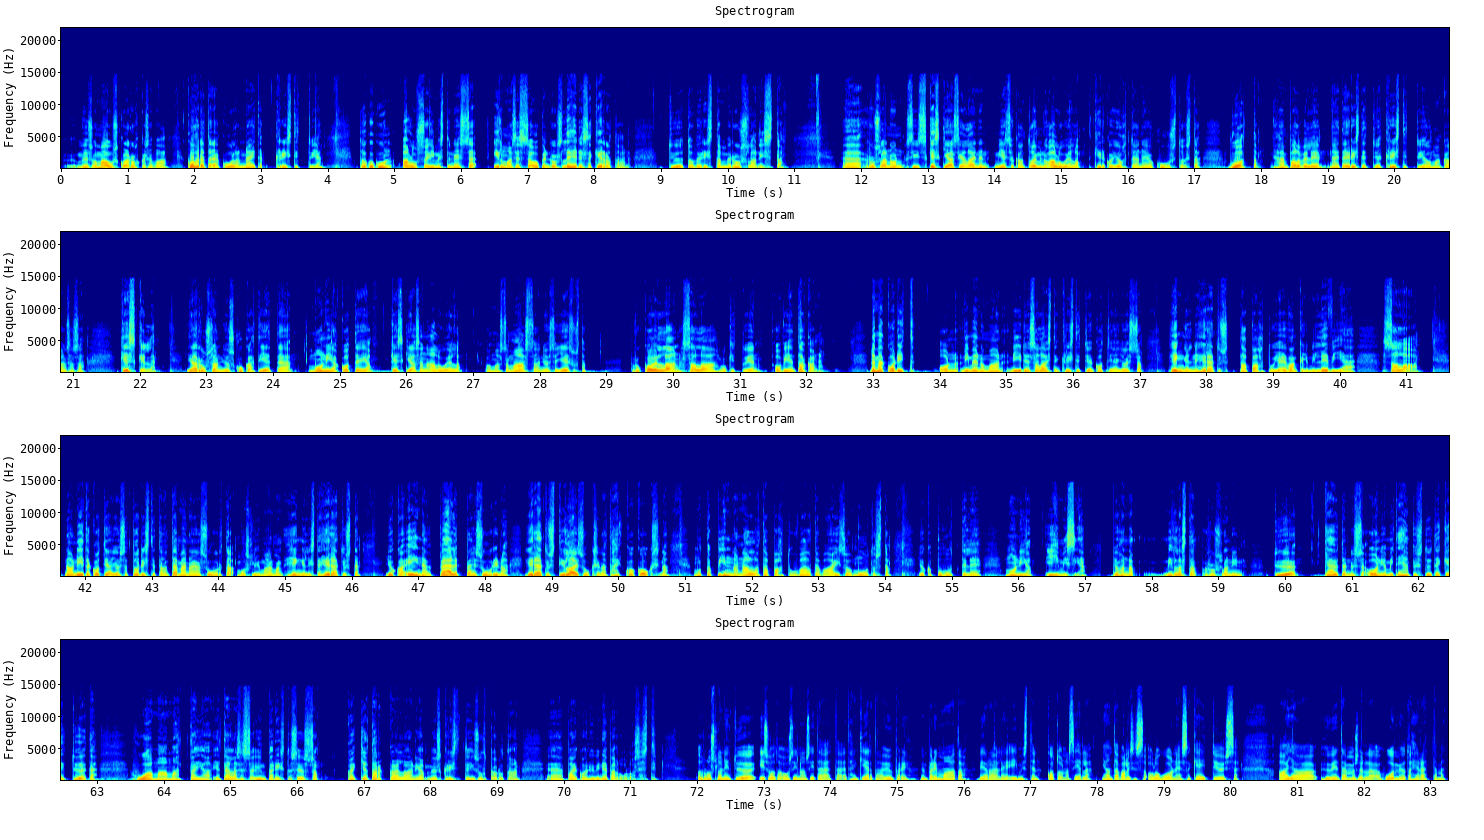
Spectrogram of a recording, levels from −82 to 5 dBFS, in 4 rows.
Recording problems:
none

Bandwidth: 14.5 kHz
